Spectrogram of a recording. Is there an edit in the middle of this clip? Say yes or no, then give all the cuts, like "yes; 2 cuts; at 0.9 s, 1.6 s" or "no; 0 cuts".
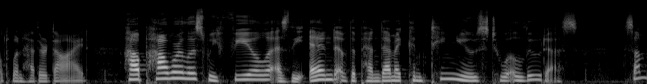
yes; 1 cut; at 1.2 s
